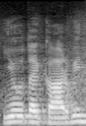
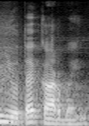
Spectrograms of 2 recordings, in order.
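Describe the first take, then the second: First: carbene said with a rising tune, a little louder, like a question left open; stating the term. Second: carbene said lower, with a falling final tune, as a closing statement; settling the term. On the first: Teacher presenting the term to class, rising tune on carbene. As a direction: lift the end of carbene upward. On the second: Teacher confirming the term to class, falling tune on carbene. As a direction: bring carbene down to a firm close. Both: Shown as a demonstration. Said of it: "minus three, यहाँ पर minus टू।".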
